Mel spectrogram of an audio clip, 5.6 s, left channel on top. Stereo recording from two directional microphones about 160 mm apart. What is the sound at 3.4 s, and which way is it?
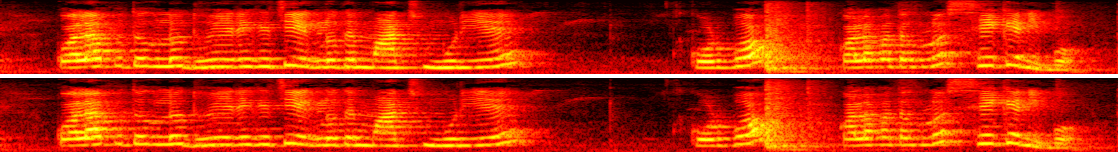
Speech, 35° left (ahead or behind).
